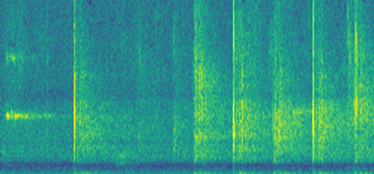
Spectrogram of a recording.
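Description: Basketball being dribbled on a court: one bounce about a second in, then a steady run of bounces about twice a second.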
